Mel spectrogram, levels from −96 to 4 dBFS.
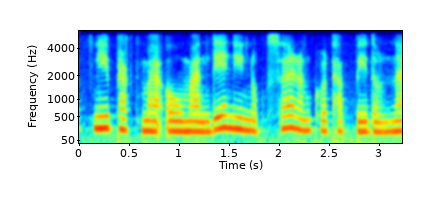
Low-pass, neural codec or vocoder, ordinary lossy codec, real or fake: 5.4 kHz; codec, 16 kHz, about 1 kbps, DyCAST, with the encoder's durations; Opus, 64 kbps; fake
